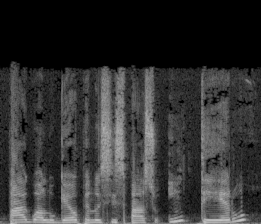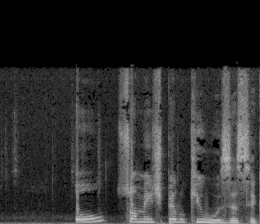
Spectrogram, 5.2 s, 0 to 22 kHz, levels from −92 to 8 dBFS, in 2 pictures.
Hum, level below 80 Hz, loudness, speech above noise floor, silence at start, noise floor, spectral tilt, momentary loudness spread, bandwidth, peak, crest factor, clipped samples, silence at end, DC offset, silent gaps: none; -38 dBFS; -22 LUFS; 23 dB; 0 s; -45 dBFS; -2.5 dB/octave; 8 LU; 16 kHz; -8 dBFS; 14 dB; under 0.1%; 0 s; under 0.1%; none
